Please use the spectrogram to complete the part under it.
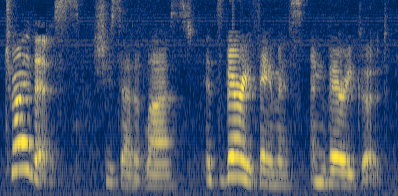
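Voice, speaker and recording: A woman reading a children's novel aloud, telling the story in a lively way and raising her voice for the characters' lines. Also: moderate pace, slight background noise, low-quality recording. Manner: lively storytelling, lifting her pitch for dialogue. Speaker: reader.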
